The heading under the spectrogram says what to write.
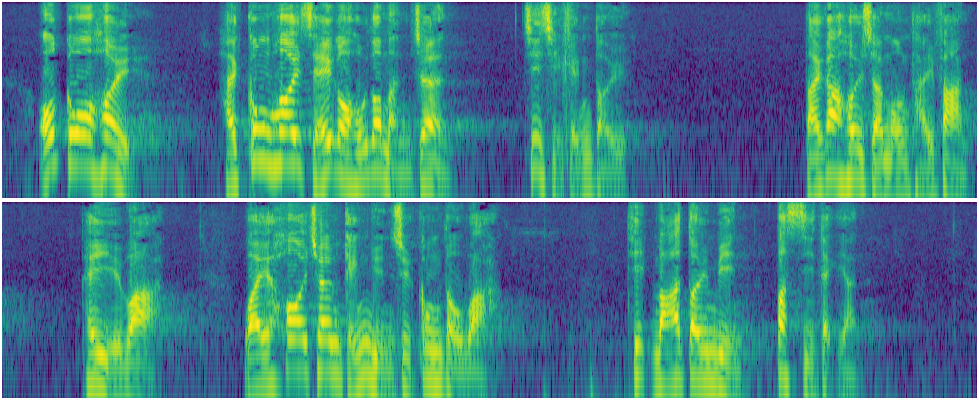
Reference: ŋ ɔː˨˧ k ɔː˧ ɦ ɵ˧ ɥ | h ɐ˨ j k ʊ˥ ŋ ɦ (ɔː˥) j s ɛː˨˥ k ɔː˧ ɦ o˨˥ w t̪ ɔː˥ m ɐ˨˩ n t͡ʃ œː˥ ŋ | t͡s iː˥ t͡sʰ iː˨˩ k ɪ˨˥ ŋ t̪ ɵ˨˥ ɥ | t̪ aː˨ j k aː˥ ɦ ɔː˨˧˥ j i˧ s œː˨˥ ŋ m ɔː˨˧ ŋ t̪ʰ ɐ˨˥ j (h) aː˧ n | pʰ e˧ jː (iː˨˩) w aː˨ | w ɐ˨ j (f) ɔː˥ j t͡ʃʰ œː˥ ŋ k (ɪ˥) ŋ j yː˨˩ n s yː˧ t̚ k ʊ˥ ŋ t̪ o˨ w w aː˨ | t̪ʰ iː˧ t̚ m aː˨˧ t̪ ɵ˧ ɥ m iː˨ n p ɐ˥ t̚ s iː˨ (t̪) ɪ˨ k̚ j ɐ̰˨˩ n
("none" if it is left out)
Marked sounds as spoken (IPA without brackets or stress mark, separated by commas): ɔː˥, f, yː˨˩, h, ɪ˨˥, t̪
